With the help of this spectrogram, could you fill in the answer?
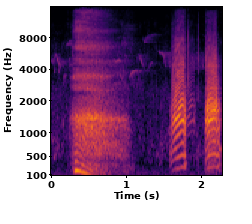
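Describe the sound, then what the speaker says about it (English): Cartoon ducks from Peppa Pig quacking: one long drawn-out quack, then after a short pause two brief, loud nasal quacks in quick succession. "It is Mrs. Duck and her friends."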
